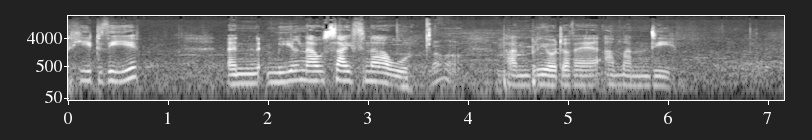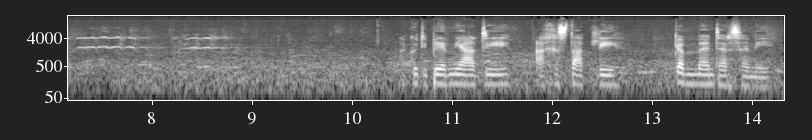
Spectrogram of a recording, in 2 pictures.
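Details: Welsh Cob barren mare, aged four or over, at a show, neighing in several loud, shrill whinnies that quaver and fall in pitch, each lasting about a second, over steady background noise with hoof clip-clop and voices.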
